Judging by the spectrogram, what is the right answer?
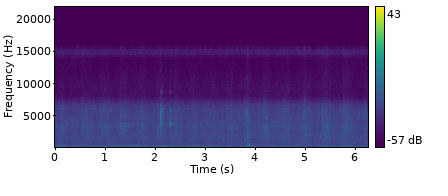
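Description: A few faint clicks and taps of a plastic toy trumpet's pieces being handled: about two seconds in, and again near four seconds. They sit over a steady low hum.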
